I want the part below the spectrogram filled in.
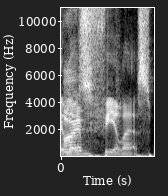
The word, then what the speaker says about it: Los Feliz: But it's Los Feliz, right? – I know, they say Los Feliz, but it's spelled Los Feliz.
